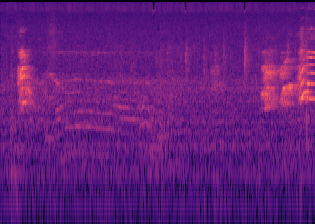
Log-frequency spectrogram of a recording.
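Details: Pet dogs indoors, an older sister dog howling in reply to her younger sister's cries; Yorkshire terriers and a Maltese share the home. Sharp high yips open, then a long, thin, wavering howl slides downward before a burst of bright yelping whines.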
